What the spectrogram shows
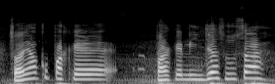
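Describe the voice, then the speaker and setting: A man's voice: very high voice, moderate pace, a little hiss or hum. A young man vlogging by a roadside on his motorbike, talking in casual slang and soothing someone with repeated reassurances. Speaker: motovlogger host. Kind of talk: casual roadside vlog talk. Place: outdoors by a roadside. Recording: dull lo-fi sound with faint music.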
